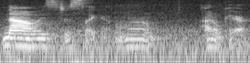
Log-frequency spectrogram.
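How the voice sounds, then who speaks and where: A woman's voice: low-pitched, little pitch movement, unhurried. A young adult woman, an actress on a panel, talking earnestly and reflectively with frequent restarts. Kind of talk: panel discussion. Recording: audible background noise.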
